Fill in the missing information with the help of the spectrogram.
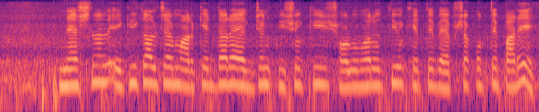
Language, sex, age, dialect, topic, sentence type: Bengali, female, 41-45, Standard Colloquial, agriculture, question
